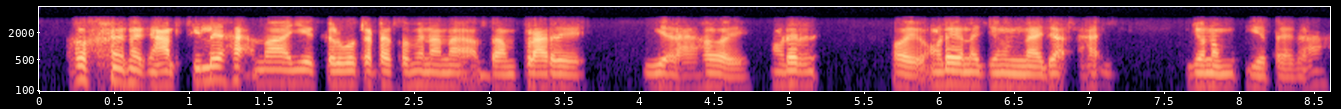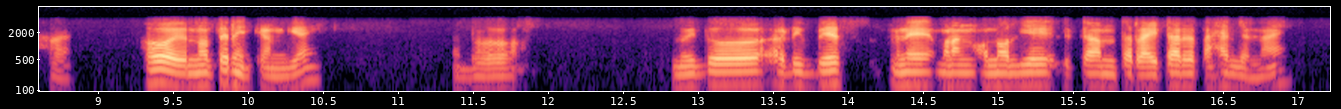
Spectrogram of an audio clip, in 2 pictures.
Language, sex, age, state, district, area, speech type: Santali, male, 18-30, Jharkhand, East Singhbhum, rural, conversation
